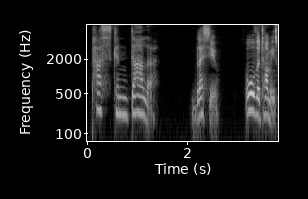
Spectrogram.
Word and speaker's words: Passchendaele: Because that's the way I pronounce it to myself, but I looked it up, and it's more like Paskendale.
